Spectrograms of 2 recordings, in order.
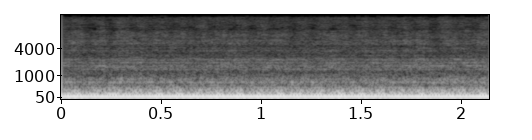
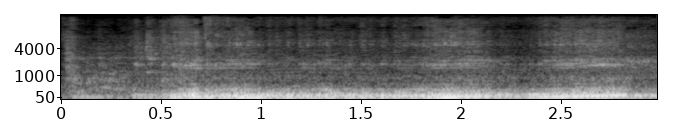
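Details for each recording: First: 1967 Chevy C10 after a cold start: a loud, deep, booming tailpipe rumble at steady idle with nothing damping it; the owner says it is noisy and needs a muffler. Loud exhaust with no muffler. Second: 1967 Chevy C10 V8 started right after fitting a new Wix gas filter, checking for fuel leaks: catches and takes quick throttle blips without stumbling or bogging, no leaks found, and it sounds like it runs a little better. Normal running.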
